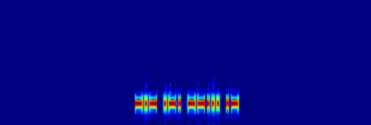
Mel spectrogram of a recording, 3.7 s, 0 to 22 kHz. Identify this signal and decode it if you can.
Morse code, heard as a keyed tone, about 52 wpm, 700 Hz. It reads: KR7A
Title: USA Call Signs - 4 Characters - Repeated 2x - 50wpm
